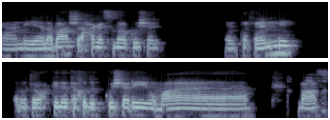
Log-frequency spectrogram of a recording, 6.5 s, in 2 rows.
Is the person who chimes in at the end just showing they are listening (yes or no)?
no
